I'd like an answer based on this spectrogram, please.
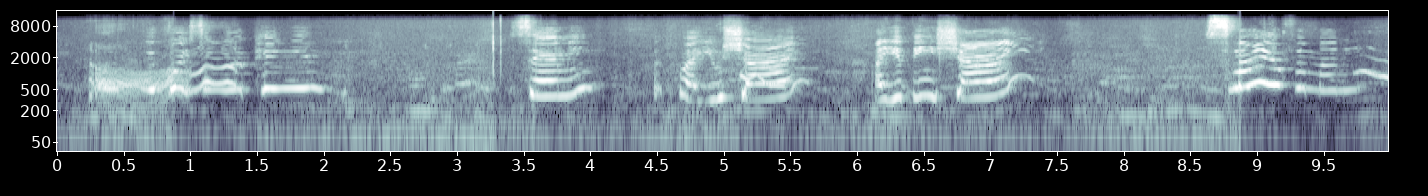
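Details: Sammy, a pet Shih Tzu, complains indoors about a bath and about smiling: drawn-out, wavering, whining vocal glides that rise and fall in pitch, repeated in bursts with short pauses, with a person speaking nearby.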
